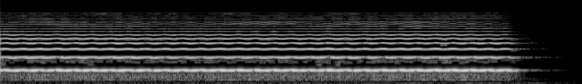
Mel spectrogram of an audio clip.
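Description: The music has most likely been squeezed through HE-AAC compression at a very low rate, consistent with something near 16 kbps, and the damage is heavy from start to finish. The coder keeps only the lower spectrum and synthesises the treble by copying lower bands upward, so the top end sounds bright but false: cymbal and high harmonic detail comes out gritty and metallic, and nothing survives above 11.7 kHz.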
